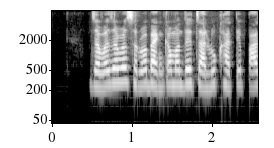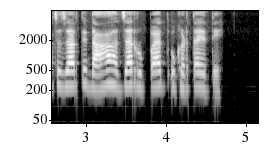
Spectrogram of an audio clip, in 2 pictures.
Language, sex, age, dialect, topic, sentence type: Marathi, female, 51-55, Northern Konkan, banking, statement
